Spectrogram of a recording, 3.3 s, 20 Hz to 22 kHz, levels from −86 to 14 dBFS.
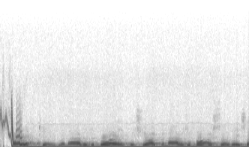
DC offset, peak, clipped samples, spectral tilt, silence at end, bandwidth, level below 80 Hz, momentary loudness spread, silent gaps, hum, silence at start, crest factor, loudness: under 0.1%; -10 dBFS; under 0.1%; -7 dB/octave; 0 s; 7.6 kHz; -28 dBFS; 4 LU; none; none; 0 s; 12 dB; -24 LUFS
